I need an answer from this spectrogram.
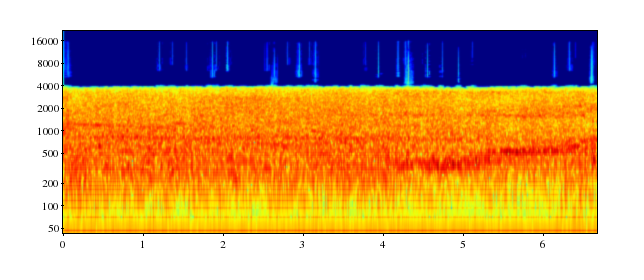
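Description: Steady running noise heard inside an E231-series Yamanote Line commuter train, with a faint tone rising in pitch over the second half.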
